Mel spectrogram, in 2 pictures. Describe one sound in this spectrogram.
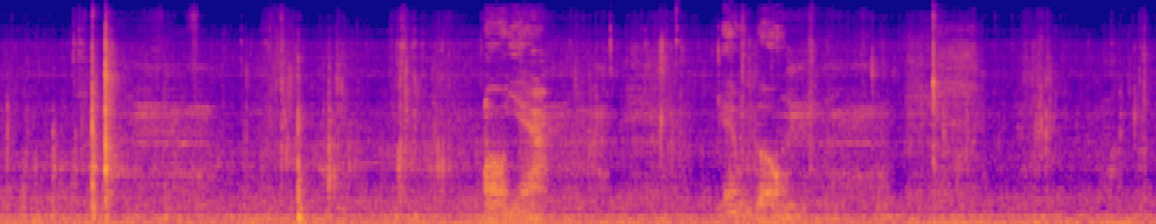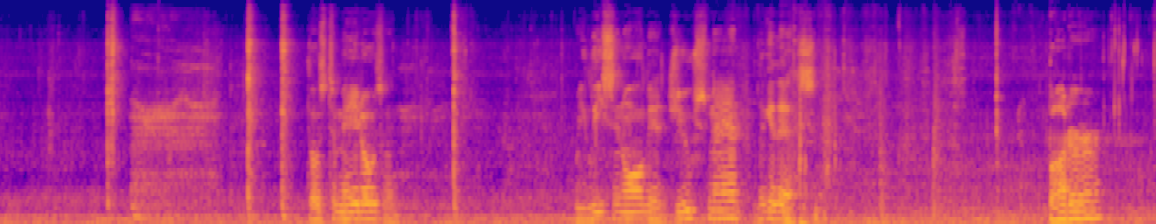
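A spoon stirs food in a metal pot and clinks against its side.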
